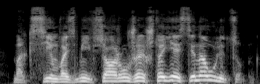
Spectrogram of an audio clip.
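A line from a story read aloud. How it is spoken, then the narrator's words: Shouted. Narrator (Russian): крикнул шейх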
